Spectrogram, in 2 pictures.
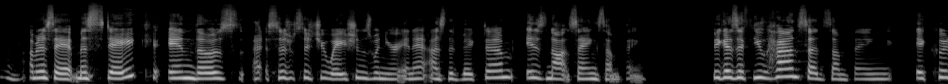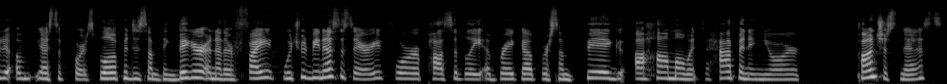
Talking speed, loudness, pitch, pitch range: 175 wpm, -26 LUFS, 270 Hz, 245-295 Hz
